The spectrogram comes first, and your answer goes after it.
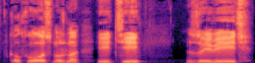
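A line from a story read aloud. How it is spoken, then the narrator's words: Dejected voice. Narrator (Russian): упавшим голосом ответил человек без нервов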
